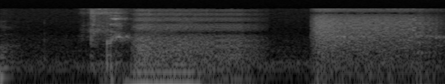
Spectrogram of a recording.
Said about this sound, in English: Well, listen to that Darth Vader breathing.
